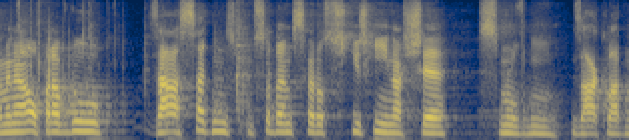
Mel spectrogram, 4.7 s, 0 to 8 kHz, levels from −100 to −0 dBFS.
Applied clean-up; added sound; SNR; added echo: neural mask model RNNoise.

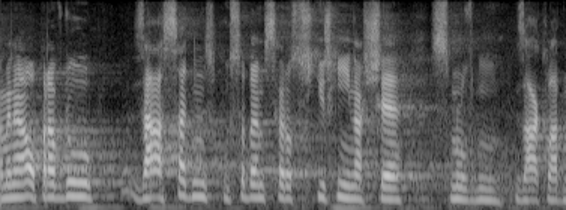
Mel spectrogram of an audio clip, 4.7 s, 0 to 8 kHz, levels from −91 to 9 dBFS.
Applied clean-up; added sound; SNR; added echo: none; none; none; none.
